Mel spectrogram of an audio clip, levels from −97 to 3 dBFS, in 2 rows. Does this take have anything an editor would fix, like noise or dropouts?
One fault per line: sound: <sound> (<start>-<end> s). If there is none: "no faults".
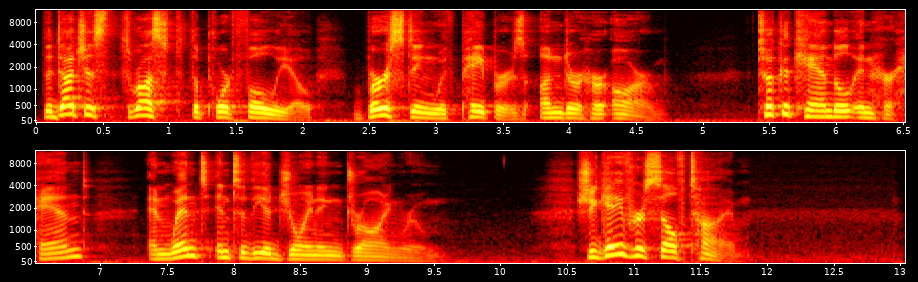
no faults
